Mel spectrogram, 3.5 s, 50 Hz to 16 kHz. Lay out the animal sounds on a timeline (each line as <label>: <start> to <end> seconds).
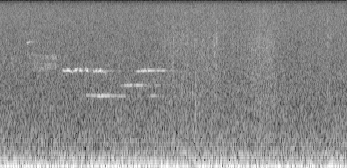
Red-eyed Vireo (Vireo olivaceus): 0.0 to 3.5 seconds
Hermit Thrush (Catharus guttatus): 0.5 to 1.9 seconds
